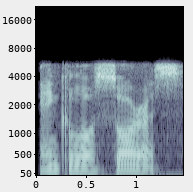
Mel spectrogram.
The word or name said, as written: ankylosaurus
